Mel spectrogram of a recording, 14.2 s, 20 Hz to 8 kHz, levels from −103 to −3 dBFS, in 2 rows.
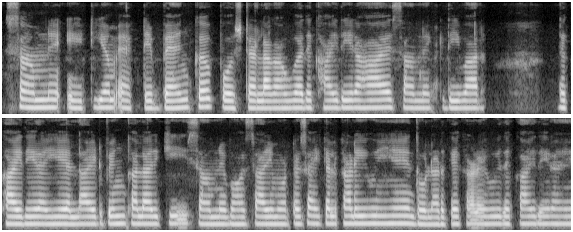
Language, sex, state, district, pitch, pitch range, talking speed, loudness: Hindi, female, Rajasthan, Nagaur, 195 Hz, 190-205 Hz, 165 wpm, -17 LUFS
